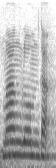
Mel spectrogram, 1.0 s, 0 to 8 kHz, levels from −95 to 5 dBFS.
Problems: background sounds at intervals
